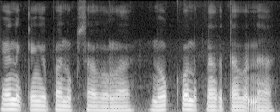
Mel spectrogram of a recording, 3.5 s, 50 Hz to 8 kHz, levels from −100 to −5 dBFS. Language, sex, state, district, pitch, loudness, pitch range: Garo, male, Meghalaya, South Garo Hills, 110 Hz, -14 LUFS, 105-120 Hz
